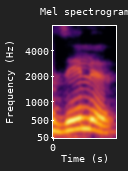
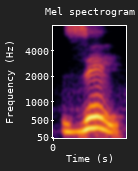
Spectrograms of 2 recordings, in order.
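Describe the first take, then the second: First: The final l is released with an echoing bounce. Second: The final l is held without any echoing bounce. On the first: The speaker calls it wrong. "ذل نہیں پڑھنا" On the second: The speaker calls it right. "لام ساکن پہ قلقلہ نہیں کرنا"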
